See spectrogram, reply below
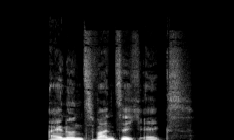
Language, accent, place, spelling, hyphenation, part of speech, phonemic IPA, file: German, Germany, Berlin, Einundzwanzigecks, Ein‧und‧zwanzig‧ecks, noun, /ˌaɪ̯nʊntˈt͡svant͡sɪçˌ.ɛks/, De-Einundzwanzigecks.ogg
- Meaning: genitive singular of Einundzwanzigeck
